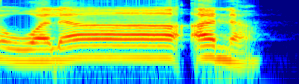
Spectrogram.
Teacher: پھر اس کے بعد دیکھیں تو یہاں پر الف مدہ نہیں ہے، یہاں پر اس الف کو ہم نے نہیں پڑھنا ہے، انا کے الف کو نہیں پڑھیں گے جو کہ ہم وہاں پر صورتیں پڑھ چکے ہیں قاعدے کے اندر. تو یہاں پر انا کے الف کو نہیں پڑھنا ہے، جلدی سے پڑھنا ہے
